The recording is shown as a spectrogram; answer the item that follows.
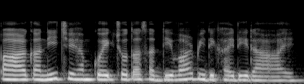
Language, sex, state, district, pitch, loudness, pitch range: Hindi, female, Arunachal Pradesh, Lower Dibang Valley, 220 Hz, -14 LUFS, 205-230 Hz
